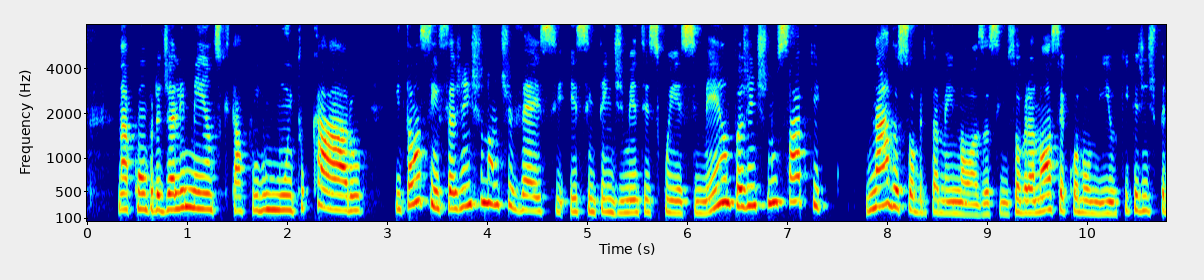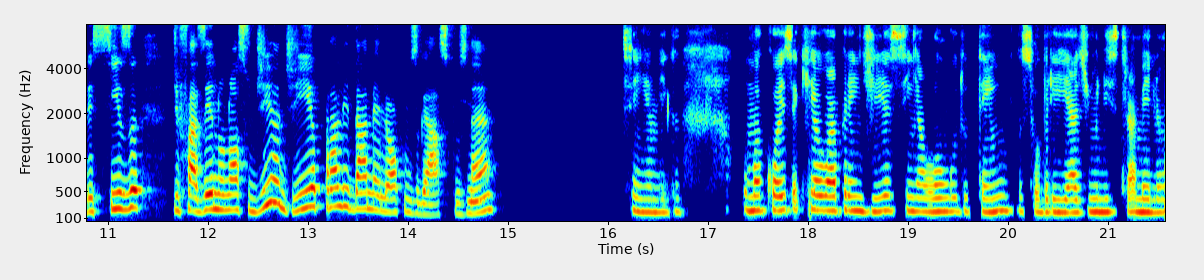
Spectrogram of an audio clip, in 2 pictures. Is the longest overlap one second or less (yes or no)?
yes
